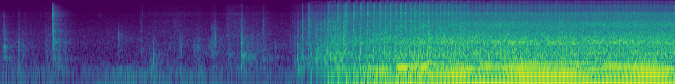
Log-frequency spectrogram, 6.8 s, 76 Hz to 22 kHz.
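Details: Small pull-start engine after carburetor cleaning with brake/carb cleaner and fresh gas: a few cord pulls, then catches and runs steadily at about 220 beats a minute without stumbling.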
